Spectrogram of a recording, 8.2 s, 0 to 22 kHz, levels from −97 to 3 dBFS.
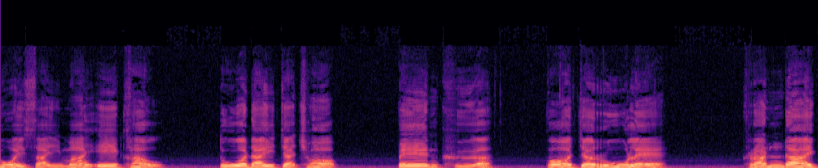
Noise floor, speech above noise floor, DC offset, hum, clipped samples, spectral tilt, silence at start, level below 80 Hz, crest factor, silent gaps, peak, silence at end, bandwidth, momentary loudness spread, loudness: -54 dBFS; 38 dB; under 0.1%; none; under 0.1%; -7.5 dB/octave; 0 s; -56 dBFS; 16 dB; none; -2 dBFS; 0 s; 11 kHz; 9 LU; -17 LUFS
